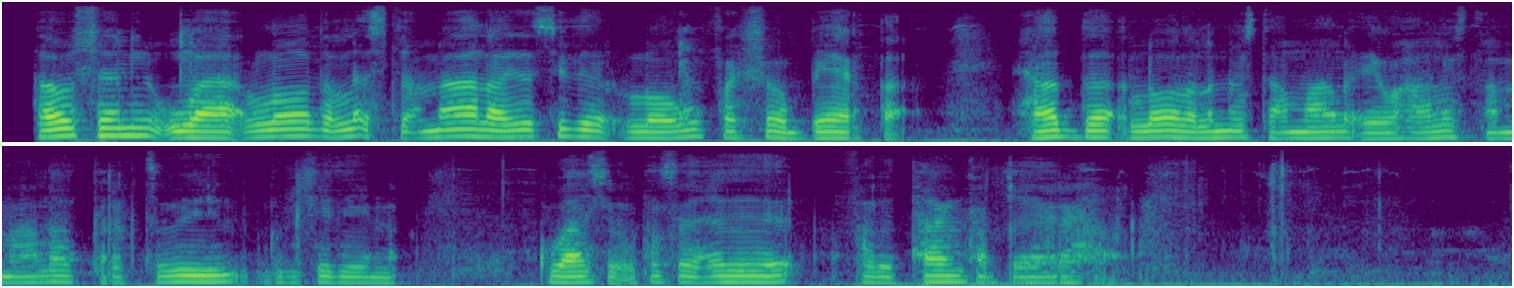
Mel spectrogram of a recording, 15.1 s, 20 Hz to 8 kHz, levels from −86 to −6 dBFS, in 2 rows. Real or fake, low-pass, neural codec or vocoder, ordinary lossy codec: fake; 7.2 kHz; codec, 44.1 kHz, 3.4 kbps, Pupu-Codec; none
